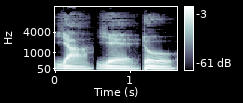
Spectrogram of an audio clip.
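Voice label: "yayeto", concatenated syllables; Affixing experiment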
